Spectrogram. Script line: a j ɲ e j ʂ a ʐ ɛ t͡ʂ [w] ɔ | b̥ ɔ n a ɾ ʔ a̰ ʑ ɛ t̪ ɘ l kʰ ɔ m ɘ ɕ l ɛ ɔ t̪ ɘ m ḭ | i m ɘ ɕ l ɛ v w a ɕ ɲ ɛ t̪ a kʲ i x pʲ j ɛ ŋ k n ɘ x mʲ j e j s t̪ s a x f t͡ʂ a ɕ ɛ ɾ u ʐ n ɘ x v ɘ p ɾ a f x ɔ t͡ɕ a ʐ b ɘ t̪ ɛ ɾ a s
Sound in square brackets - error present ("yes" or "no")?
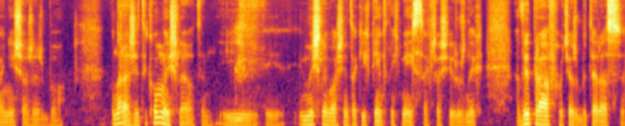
yes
